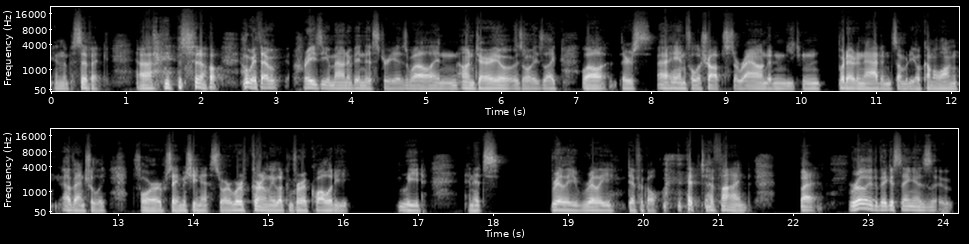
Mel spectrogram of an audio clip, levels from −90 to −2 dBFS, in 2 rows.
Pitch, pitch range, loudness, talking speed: 100 Hz, 95-105 Hz, -25 LUFS, 155 wpm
